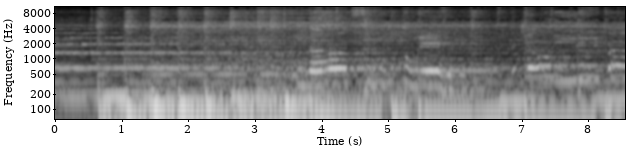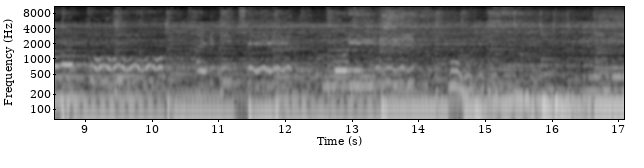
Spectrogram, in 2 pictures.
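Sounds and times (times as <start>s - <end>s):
backing track with steady bass: 0.0s - 17.0s
man singing with vibrato: 3.5s - 17.0s.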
